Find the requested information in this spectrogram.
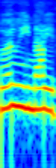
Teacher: is now normally pronounced as two syllables, with the stress on the second, in the French manner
